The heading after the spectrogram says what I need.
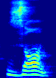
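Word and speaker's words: Sohn: आपने कई शब्दों में देखा होगा बोलते हुए कि कभी कभी बीच में जो आपका एच है, हाँ है, वो साइलेंट होता है और सा का प्रोनाउंसिएशन जा होता है। तो ये आपका बोला जाएगा जॉन।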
